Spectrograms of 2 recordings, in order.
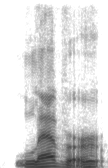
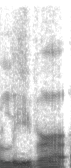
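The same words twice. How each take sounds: First: "lever" as LEV-er, rhyming with "never"; short-e pronunciation. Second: "lever" as LEE-ver, rhyming with "fever"; long-e pronunciation. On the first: Host offers Bob a choice of pronunciations, "lever" as LEV-er. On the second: Host offers Bob a choice of pronunciations, "lever" as LEE-ver. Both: Shown as a demonstration. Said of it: "are you a lever or a lever".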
